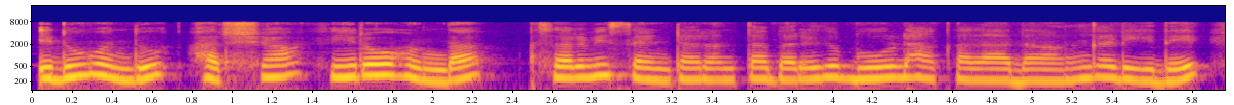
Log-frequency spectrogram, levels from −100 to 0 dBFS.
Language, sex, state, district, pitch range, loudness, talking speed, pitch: Kannada, female, Karnataka, Bidar, 225-260 Hz, -16 LUFS, 120 wpm, 240 Hz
